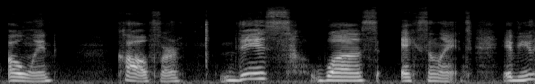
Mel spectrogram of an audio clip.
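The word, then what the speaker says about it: Eoin Colfer: I think that's how they said that's pronounced, Owen Colfer.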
